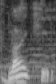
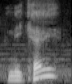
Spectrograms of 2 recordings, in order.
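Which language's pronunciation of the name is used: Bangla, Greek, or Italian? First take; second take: Bangla; Italian. First: The name is pronounced the Bangla way. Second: The name is pronounced the Italian way. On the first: "in Bangla they say Nike as" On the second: "in Italian they pronounce it as"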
